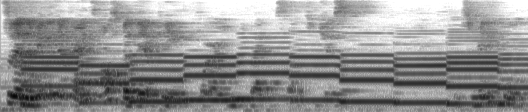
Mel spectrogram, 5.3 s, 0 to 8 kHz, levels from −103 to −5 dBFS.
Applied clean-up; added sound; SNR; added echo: classical method WPE with log-MMSE.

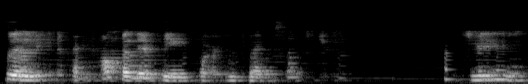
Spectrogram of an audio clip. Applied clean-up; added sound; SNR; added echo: neural mask model DeepFilterNet 3.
